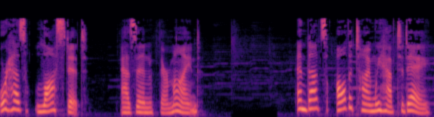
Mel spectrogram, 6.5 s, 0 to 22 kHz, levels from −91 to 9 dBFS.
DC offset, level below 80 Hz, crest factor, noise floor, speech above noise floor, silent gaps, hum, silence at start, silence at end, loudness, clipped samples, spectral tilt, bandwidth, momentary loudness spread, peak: under 0.1%; -66 dBFS; 18 dB; -63 dBFS; 42 dB; none; none; 0 s; 0.05 s; -22 LUFS; under 0.1%; -4.5 dB/octave; 11.5 kHz; 10 LU; -6 dBFS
